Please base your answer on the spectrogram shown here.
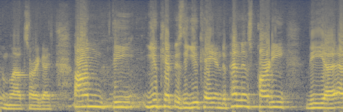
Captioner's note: laugh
